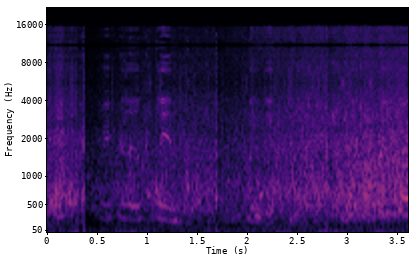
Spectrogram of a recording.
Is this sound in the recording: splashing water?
yes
